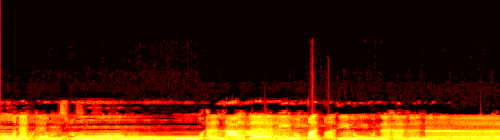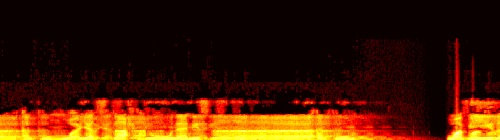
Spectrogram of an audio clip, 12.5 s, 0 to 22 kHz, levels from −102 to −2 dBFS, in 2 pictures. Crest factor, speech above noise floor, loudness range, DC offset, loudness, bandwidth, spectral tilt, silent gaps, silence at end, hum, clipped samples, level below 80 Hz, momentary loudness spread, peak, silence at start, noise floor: 18 dB; 50 dB; 3 LU; under 0.1%; -19 LUFS; 6.6 kHz; -5.5 dB/octave; none; 0 s; none; under 0.1%; -64 dBFS; 7 LU; 0 dBFS; 0 s; -68 dBFS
